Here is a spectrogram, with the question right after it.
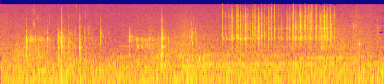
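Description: Long nails tap and click on the textured, studded surface of a tall, hollow green plastic tumbler held beside the mic. Scattered sharp, bright clicks give way midway to a dense flurry of rapid tapping and scratchy clicking, all quiet and dry with no ring.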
